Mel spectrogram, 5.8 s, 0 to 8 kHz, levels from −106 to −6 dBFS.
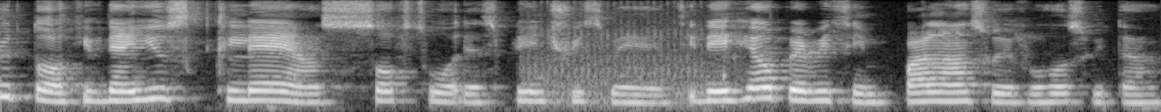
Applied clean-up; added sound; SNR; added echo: none; Engine / Car; 19 dB; none.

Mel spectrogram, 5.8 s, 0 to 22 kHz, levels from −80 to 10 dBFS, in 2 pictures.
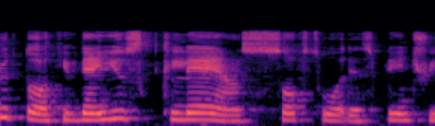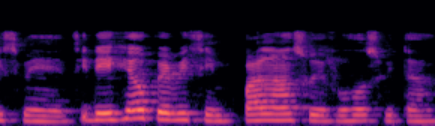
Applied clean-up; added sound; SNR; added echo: none; none; none; none.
